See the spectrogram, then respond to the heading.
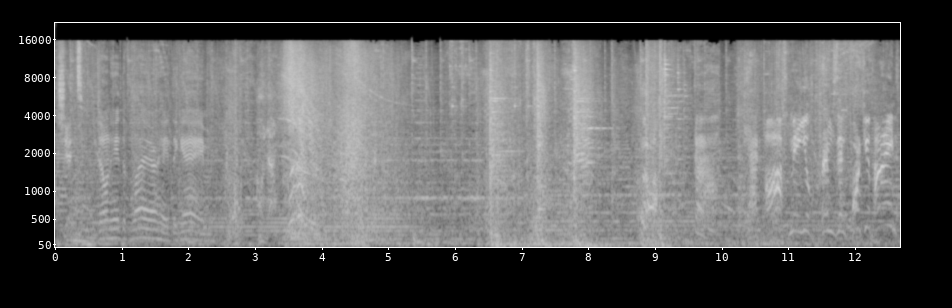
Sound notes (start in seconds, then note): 6.4 mallet clanking; 9.4 grunting, groaning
